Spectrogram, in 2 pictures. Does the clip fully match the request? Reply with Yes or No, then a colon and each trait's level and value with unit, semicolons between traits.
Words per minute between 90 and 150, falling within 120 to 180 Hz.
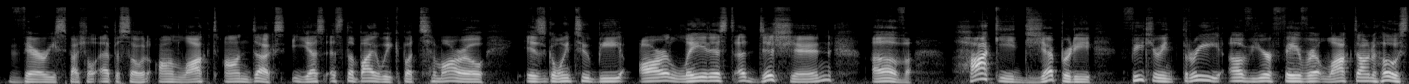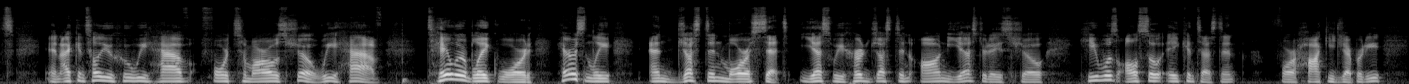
Yes: average, 145 wpm; medium, 140 Hz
